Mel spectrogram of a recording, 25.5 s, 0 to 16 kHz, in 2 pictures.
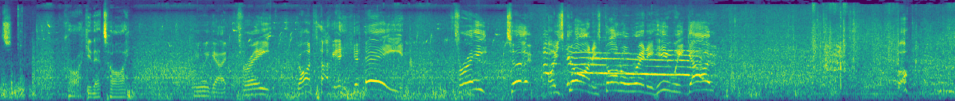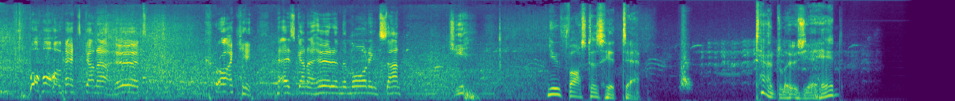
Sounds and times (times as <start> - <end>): Speech: 20.0 - 21.4, 22.8 - 24.0.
